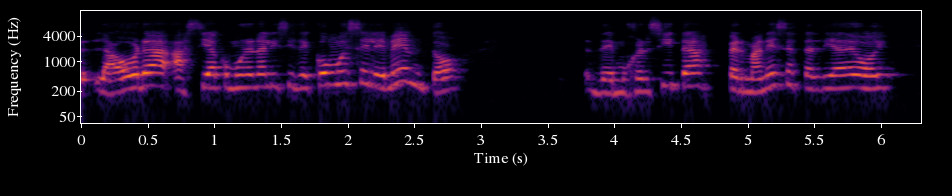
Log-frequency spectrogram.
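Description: At a moderate pace, a woman speaks in an unremarkable speaking voice with a fairly high pitch and ordinary pitch variation. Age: 20s. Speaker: podcast host. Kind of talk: casual chat.

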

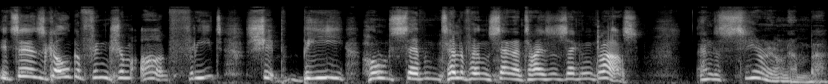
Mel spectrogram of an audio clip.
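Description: A man puts on a character voice with an extremely high pitch. He delivers it at a fairly slow pace. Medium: read story. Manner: breezy, casual.

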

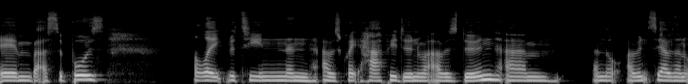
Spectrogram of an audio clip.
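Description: A woman with a Scottish accent and fairly low pitch. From Scotland. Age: 40s. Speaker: CrossFit athlete. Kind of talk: casual chat. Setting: studio.

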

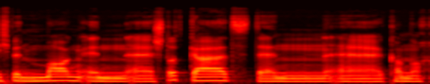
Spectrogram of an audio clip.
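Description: A man with a plain, everyday voice, fairly low in pitch, on a very clean recording with a silent background. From northern Germany, Bremen area. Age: 20s. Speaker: author and book blogger. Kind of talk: casual interview. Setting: studio.

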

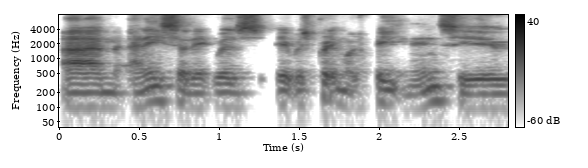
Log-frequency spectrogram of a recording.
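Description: A man with a Yorkshire accent at a moderate pace. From Hull, Yorkshire. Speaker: cycling club guest. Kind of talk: casual interview chat. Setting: remote call. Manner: hesitant, many fillers.

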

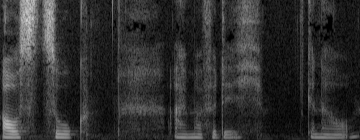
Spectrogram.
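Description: A woman's somewhat breathy, dark and mellow voice, fairly low in pitch, at a very slow pace with monotone, flat intonation. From Germany, Berlin. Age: 30s. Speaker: holistic coach, podcast host. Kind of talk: solo podcast monologue. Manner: hesitant, many fillers.

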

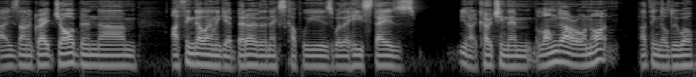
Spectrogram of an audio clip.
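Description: At a fairly quick pace, a man with an Australian accent speaks in a very deep, low pitch with monotone, flat intonation. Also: very clean recording, silent background. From Bosnia (Banja Luka), grew up in Sydney. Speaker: sports analyst. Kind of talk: casual chat. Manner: hesitant, many fillers.

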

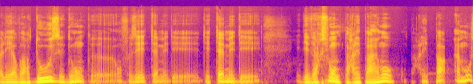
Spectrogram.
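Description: A man talks at a moderate pace. The recording is very clean with a silent background, the sound dry and close with no echo. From Lorraine, eastern France (Metz). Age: 50s. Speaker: business executive. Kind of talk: interview.

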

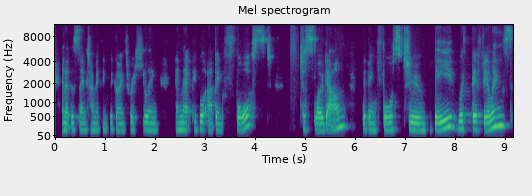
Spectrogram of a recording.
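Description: A woman with a New Zealand accent speaks at a moderate pace with ordinary pitch variation. Her pitch is fairly low, and her tone is dark and mellow. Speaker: women's life coach. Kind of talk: podcast interview. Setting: remote call.

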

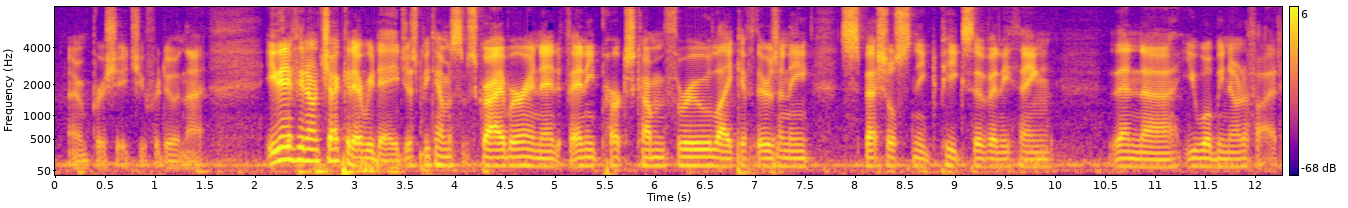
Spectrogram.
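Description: With audible room echo, a man talks at a moderate pace in a fairly low voice, using ordinary pitch variation. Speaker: podcast co-host. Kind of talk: casual chat. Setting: home garage. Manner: loud when expressive; animated.

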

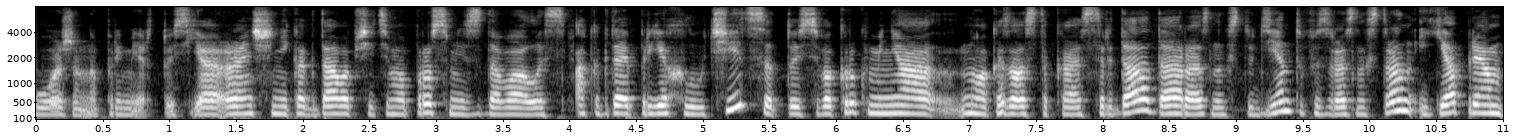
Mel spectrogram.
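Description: The delivery is neither fast nor slow, at a moderate pace. It is an ordinary speaking voice. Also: woman. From Voskresensk, Moscow region, Russia. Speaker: podcast host. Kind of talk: casual chat.

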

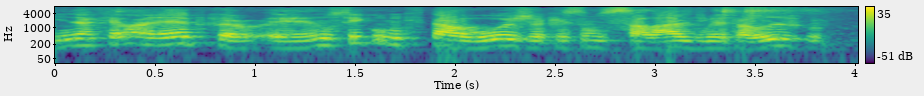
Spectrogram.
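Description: A man talks at a very fast clip with ordinary pitch variation. Background noise is noticeable throughout. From Greater São Paulo, Brazil. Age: 30s. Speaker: small business owner. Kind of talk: casual interview.

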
